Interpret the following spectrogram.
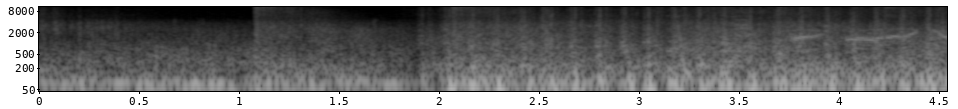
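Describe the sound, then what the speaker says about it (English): Dreadnought autocannons in the Warhammer 40,000 game Dawn of War fire dense, rapid, loud bursts that blend into a continuous battle roar, with overlapping shots and booms throughout. "Autocannons from the Dreadnought going to make short work of these Cassicans"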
